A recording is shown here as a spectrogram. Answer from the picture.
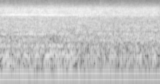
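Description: Air conditioner running: a steady hum and rushing noise, with a faint high whine held throughout.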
